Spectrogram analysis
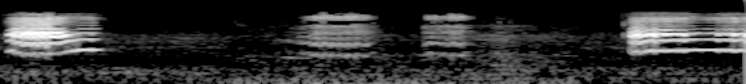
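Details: Cat chattering at a bird or insect out of reach, two loud harmonic chirps framing a run of softer, rapid clipped notes.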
